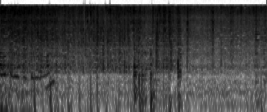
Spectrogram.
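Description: Salt-water-soaked broccoli florets sizzling in hot olive oil and garlic as they go into the pan, stirred with a wooden spatula. The sizzle jumps up loudly at the start and eases slightly, with a few knocks and scrapes of the spatula about two seconds in.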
